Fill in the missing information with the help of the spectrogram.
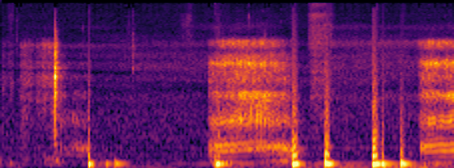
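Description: Loud, rough snoring with deep rattling bursts and harsh noisy stretches in irregular rhythm.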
